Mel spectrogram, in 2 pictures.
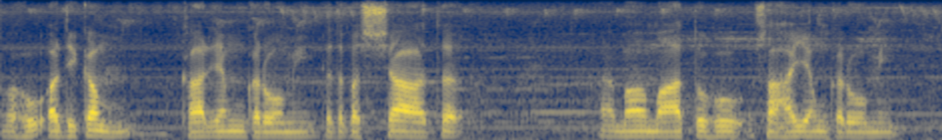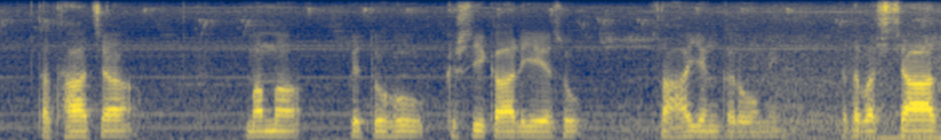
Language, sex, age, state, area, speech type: Sanskrit, male, 18-30, Madhya Pradesh, rural, spontaneous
